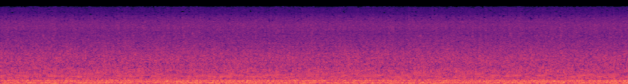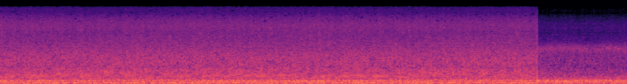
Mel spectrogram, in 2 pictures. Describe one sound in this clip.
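A small propeller plane's engine drones steadily outside.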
